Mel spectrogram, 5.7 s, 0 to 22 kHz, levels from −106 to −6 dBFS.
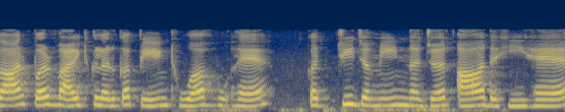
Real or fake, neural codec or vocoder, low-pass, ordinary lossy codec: real; none; 7.2 kHz; none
